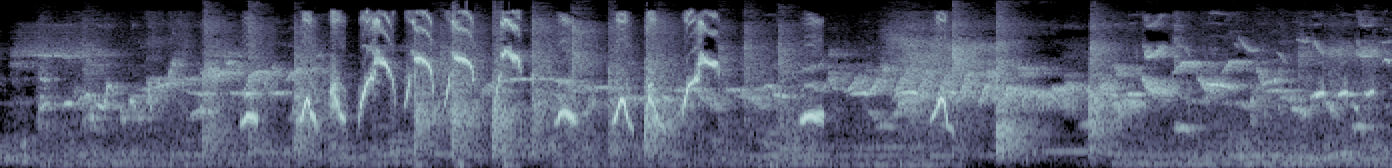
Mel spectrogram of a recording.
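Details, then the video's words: Medan-type white-rumped shama song used to coax other birds into singing: loud, clear whistles that swoop up and down, delivered in quick bursts with short pauses, followed by softer, varied chattering notes. "Masteran Pastol (Murai Batu )Agar Ikut Bernyanyi."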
